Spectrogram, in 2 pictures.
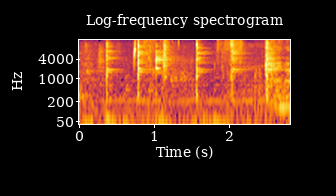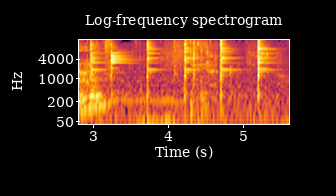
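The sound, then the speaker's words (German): A blacksmith's metal hammer strikes ringing on an anvil in a forge, about a dozen bright clanging blows in an uneven rhythm, each with a sharp attack and a short metallic ring. “Die Schmiede. Ja, auf okay. dem Amboss.”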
